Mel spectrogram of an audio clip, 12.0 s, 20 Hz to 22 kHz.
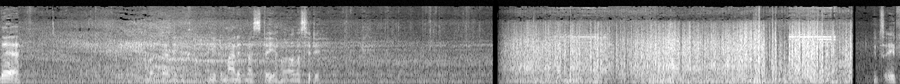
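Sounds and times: rough wind buffeting microphone: 0.2 - 11.4.

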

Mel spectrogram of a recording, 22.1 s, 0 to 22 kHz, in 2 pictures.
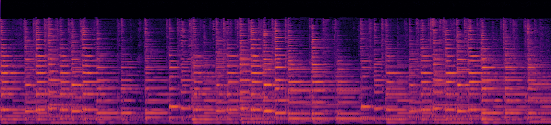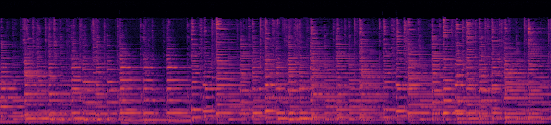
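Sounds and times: classical guitars playing: 0.0 - 22.0.

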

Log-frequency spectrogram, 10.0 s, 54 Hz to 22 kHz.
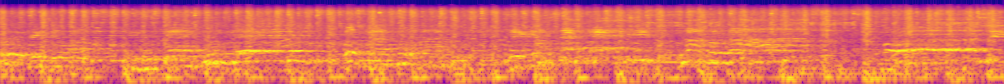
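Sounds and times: drums: 0.0 - 10.0
person singing over loudspeakers: 0.0 - 10.0.

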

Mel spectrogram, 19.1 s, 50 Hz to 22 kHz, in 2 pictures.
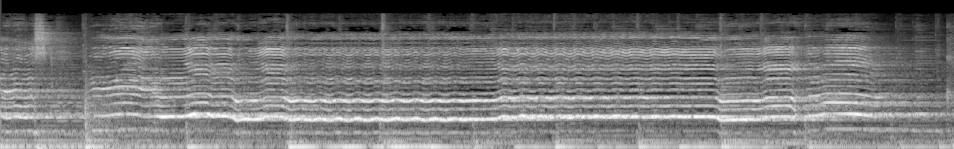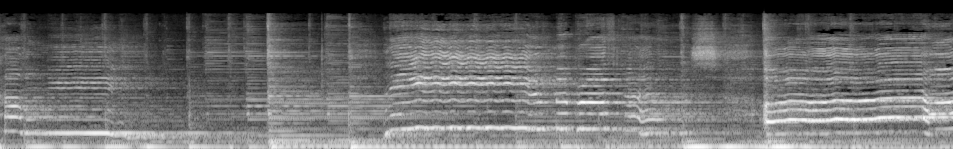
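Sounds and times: strummed acoustic guitar: 0.0 - 19.0.

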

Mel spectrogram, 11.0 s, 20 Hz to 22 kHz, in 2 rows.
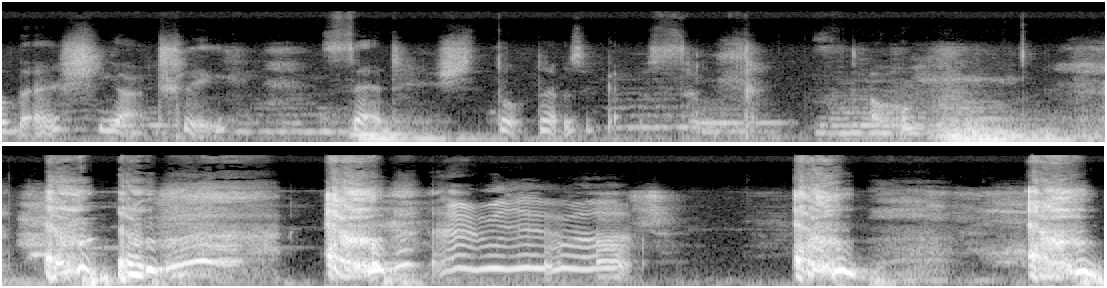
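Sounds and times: wavering vocal sound: 0.7 - 6.8
girl coughing hard: 5.6 - 7.8, 9.5 - 10.0, 10.6 - 11.0.

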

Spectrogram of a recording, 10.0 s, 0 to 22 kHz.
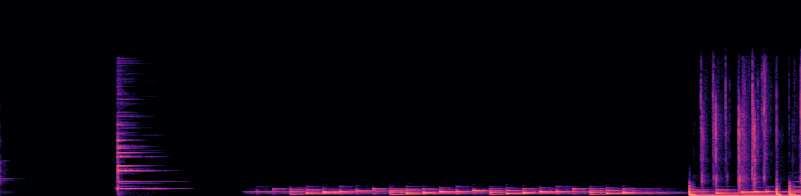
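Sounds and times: bell ding: 1.4 - 2.4.

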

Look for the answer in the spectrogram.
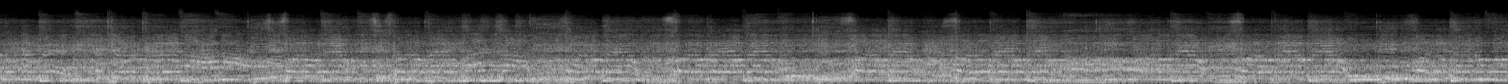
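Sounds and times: lead singer's vocal: 0.0 - 15.0
live rock band playing: 0.0 - 15.0.

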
